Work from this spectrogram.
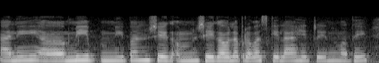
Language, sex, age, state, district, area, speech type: Marathi, female, 45-60, Maharashtra, Amravati, rural, spontaneous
